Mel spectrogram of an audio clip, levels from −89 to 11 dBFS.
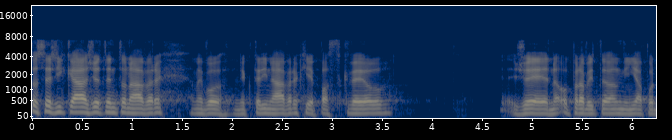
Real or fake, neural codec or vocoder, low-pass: fake; codec, 16 kHz, 4.8 kbps, FACodec; 7.2 kHz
